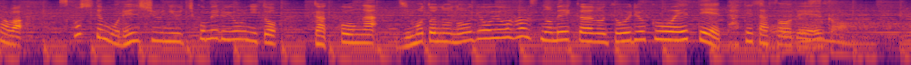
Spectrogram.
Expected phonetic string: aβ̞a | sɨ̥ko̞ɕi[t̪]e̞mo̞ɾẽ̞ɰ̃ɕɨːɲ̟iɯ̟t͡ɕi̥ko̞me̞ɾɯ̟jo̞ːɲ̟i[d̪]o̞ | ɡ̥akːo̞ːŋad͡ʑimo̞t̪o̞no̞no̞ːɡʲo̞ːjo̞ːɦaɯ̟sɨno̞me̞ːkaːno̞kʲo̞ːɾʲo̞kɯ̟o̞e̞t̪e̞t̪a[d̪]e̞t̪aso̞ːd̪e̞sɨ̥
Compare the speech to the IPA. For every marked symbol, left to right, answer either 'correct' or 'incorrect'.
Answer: incorrect: d̪, incorrect: t̪, incorrect: t̪

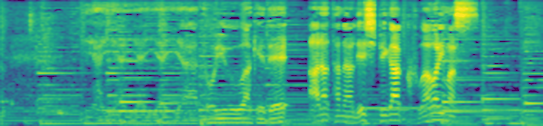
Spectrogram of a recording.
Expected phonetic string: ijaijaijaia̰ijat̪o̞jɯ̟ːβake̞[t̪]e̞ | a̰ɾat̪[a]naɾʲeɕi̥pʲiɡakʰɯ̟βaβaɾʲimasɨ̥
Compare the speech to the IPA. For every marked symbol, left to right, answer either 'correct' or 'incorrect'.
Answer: incorrect: d̪, correct

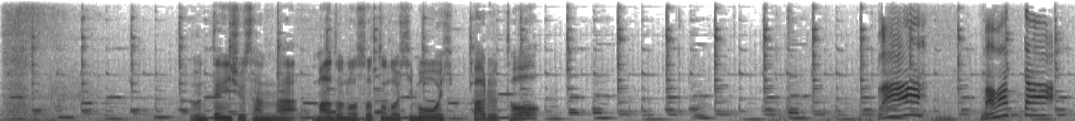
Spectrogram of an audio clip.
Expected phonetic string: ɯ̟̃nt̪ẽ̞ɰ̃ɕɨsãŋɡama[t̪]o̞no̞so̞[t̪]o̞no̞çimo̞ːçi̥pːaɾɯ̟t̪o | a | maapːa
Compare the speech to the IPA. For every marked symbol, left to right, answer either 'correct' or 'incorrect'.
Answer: incorrect: d̪, correct

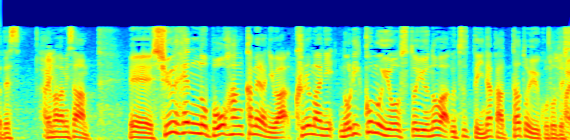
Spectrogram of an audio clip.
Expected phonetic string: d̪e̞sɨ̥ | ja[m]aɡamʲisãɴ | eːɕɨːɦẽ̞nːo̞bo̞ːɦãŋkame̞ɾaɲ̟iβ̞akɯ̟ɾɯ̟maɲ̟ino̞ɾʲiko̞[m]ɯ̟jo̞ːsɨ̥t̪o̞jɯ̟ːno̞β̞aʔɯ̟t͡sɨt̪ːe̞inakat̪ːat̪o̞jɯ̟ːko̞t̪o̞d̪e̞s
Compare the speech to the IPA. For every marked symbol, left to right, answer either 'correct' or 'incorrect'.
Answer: correct, correct

